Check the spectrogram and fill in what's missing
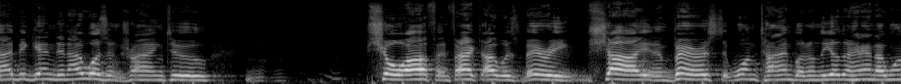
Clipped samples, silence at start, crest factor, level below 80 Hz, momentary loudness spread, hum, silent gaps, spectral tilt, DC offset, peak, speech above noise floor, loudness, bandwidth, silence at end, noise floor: under 0.1%; 0 s; 18 dB; -50 dBFS; 11 LU; none; none; -5 dB/octave; under 0.1%; -4 dBFS; 36 dB; -21 LUFS; over 20 kHz; 0 s; -57 dBFS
